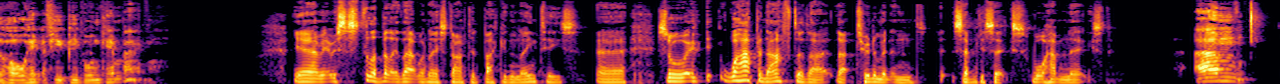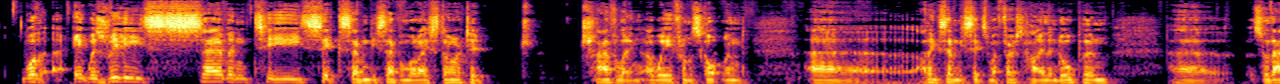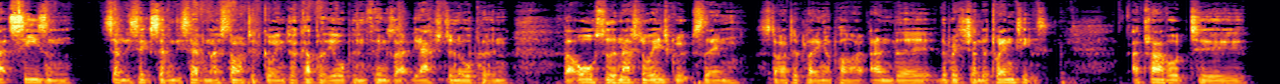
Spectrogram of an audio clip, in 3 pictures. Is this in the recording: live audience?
no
